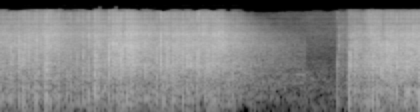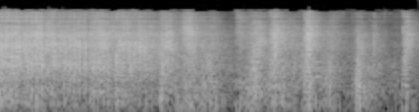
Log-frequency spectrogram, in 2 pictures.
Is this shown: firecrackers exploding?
yes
